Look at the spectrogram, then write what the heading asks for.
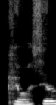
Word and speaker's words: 교실: Nah, jadi kan, lalu vokal yo, jadi kyo. Benar ya. Lalu di samping ini S-nya, lalu vokal I, lalu di bawahnya ini L. Jadi bacanya 교실.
